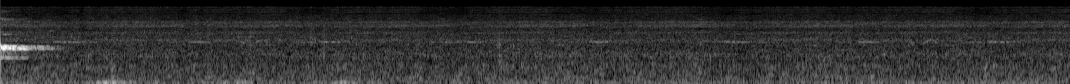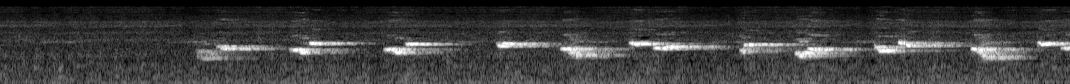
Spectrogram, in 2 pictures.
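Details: Sooty-headed bulbul singing loudly and vigorously in the mountains of East Java. After about six seconds of quiet background hiss, a run of bubbly, warbled two- and three-note phrases starts and repeats rapidly to the end.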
